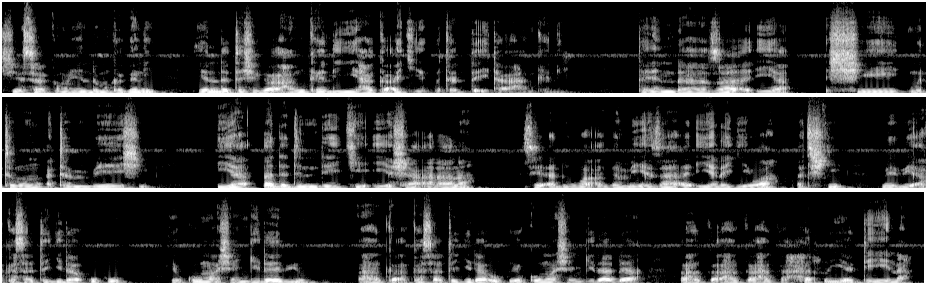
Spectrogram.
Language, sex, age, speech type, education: Hausa, male, 15-29, spontaneous, primary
